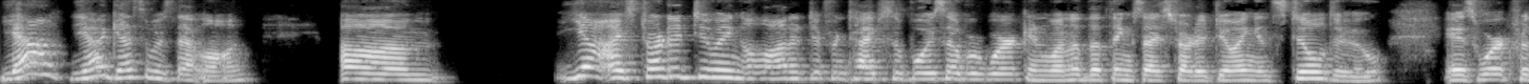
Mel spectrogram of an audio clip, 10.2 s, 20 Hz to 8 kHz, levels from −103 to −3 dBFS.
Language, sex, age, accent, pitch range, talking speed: English, female, 50-69, American, 165-205 Hz, 205 wpm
